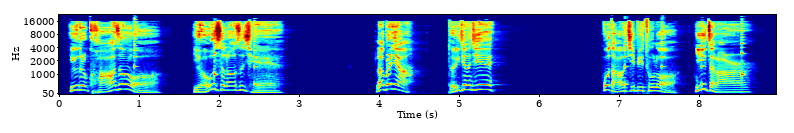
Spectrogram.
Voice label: 男 角色 青年 四川方言; 中英双语; 轻松活泼; 老子不去

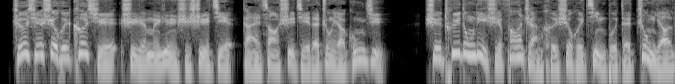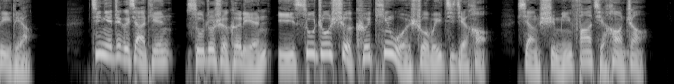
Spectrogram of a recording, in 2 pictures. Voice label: 男 科普解说 轻松自然; 激情有力 自然诉说; 苏州社科联

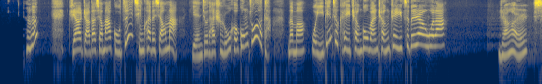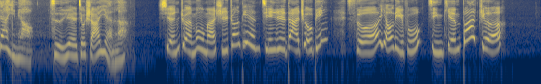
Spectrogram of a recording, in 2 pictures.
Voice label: 女 卡通角色; 可爱

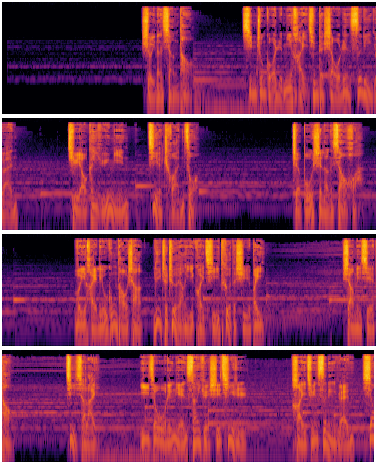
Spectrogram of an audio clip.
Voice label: 男W3-纪录片-历史纪录片, 喊麦激情 大气浑厚

